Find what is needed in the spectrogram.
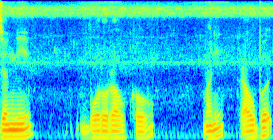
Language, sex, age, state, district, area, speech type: Bodo, male, 30-45, Assam, Chirang, rural, spontaneous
